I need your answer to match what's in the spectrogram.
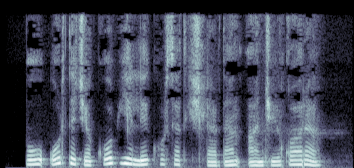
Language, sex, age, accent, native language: Uzbek, female, 25-34, Toshkent shahri, Uzbek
